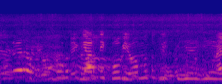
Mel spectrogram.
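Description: Several people's voices talking over one another, with a faint hiss behind them.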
